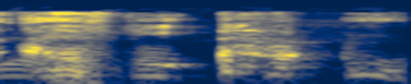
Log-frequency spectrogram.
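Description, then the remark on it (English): Two loud coughs in quick succession, each a harsh voiced burst with a rasping tail, sounding almost like throat clearing, with no talking around them. “you don't get to just cough that away.”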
